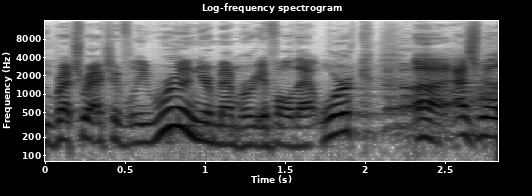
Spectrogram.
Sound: audience laughing

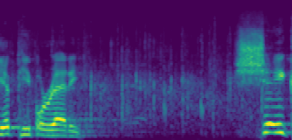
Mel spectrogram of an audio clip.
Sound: audience clapping

